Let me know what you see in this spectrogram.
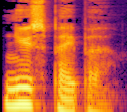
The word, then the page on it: newspaper: British English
